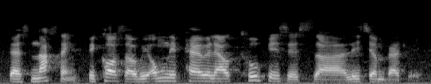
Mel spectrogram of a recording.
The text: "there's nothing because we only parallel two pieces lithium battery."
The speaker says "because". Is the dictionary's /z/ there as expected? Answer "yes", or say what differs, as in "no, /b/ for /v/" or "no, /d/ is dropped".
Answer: no, /s/ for /z/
